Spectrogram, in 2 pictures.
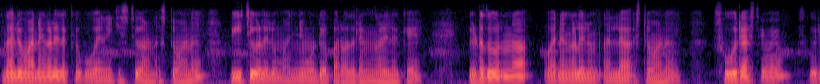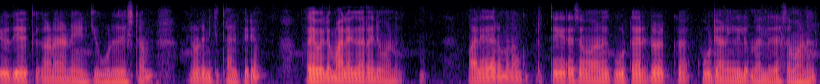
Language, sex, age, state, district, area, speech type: Malayalam, male, 18-30, Kerala, Wayanad, rural, spontaneous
